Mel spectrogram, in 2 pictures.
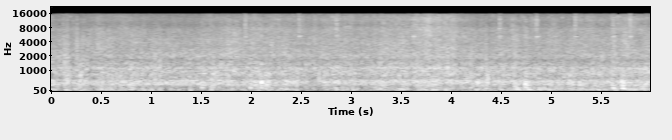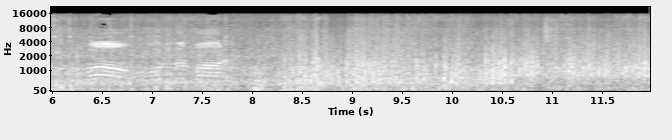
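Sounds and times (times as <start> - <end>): train rumbling and rattling: 0.0 - 11.9.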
